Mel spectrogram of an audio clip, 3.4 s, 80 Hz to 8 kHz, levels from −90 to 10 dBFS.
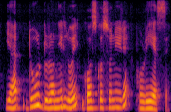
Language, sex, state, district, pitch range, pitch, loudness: Assamese, female, Assam, Kamrup Metropolitan, 190-215 Hz, 200 Hz, -16 LUFS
